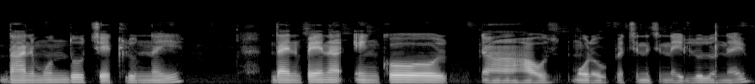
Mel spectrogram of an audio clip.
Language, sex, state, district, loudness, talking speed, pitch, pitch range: Telugu, male, Telangana, Mahabubabad, -21 LUFS, 110 wpm, 100 Hz, 95-105 Hz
